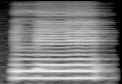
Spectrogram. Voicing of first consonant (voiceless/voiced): voiced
